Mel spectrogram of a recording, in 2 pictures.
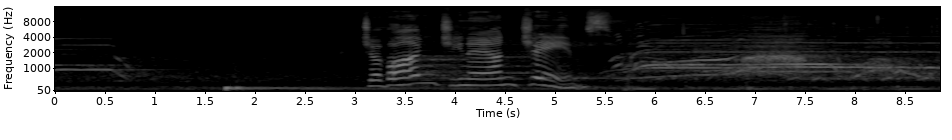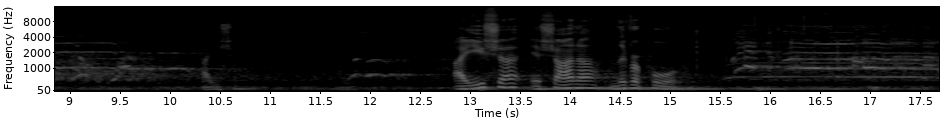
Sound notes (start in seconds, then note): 5.6 audience cheers; 15.6 audience cheers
